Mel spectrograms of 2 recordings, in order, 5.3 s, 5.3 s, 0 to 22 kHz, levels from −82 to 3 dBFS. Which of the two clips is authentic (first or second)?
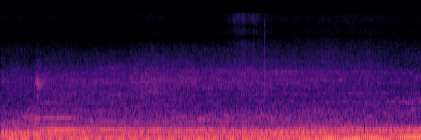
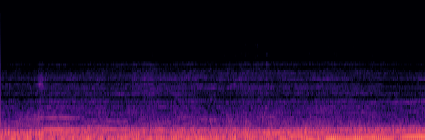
first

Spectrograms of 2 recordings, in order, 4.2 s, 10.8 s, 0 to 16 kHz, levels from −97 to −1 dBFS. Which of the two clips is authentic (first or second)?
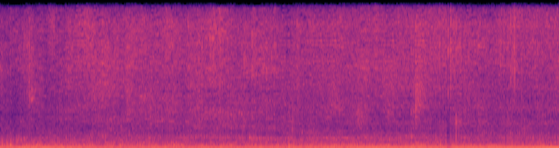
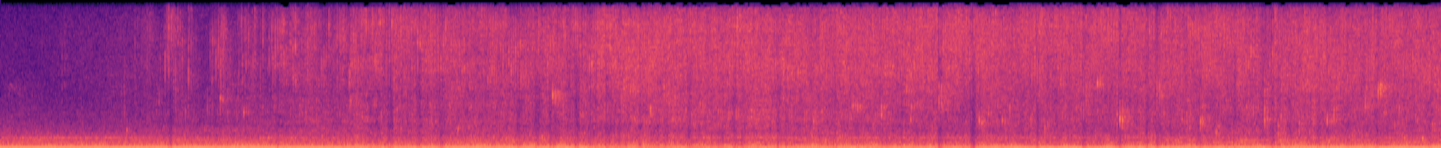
second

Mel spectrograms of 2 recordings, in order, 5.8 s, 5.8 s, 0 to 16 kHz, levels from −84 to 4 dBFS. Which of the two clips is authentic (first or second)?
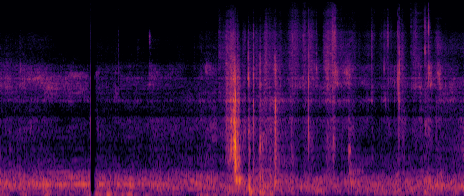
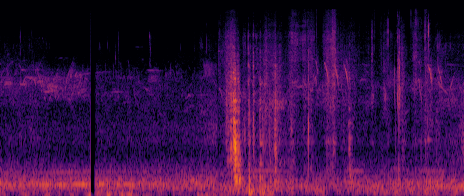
second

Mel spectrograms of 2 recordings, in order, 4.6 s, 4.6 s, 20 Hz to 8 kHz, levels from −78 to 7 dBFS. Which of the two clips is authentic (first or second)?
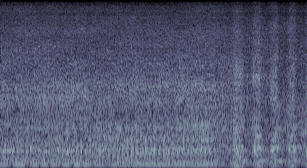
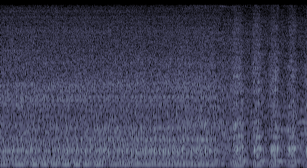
second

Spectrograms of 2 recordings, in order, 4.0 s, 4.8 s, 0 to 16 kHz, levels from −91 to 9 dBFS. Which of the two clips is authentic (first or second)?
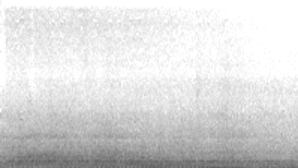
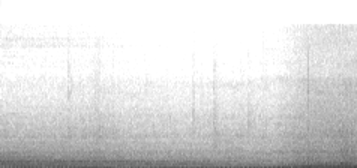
second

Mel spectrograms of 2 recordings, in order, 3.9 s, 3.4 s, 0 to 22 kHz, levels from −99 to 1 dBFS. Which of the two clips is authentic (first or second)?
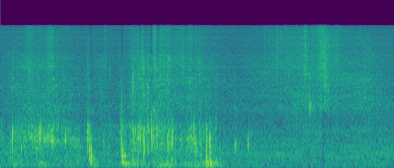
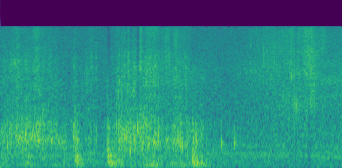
second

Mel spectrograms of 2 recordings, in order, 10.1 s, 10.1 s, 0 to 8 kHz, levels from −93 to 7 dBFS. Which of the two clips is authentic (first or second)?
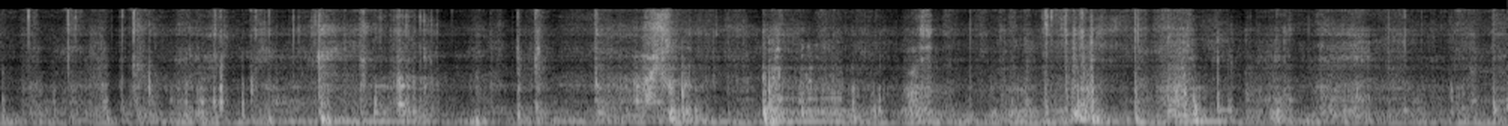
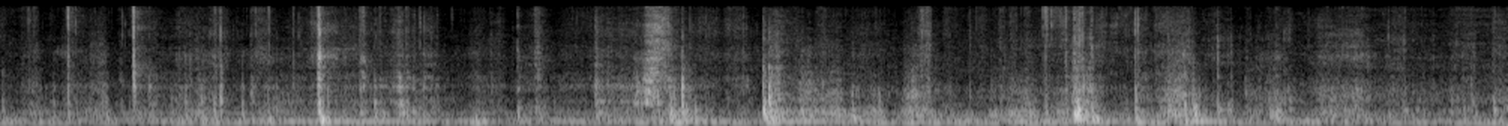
second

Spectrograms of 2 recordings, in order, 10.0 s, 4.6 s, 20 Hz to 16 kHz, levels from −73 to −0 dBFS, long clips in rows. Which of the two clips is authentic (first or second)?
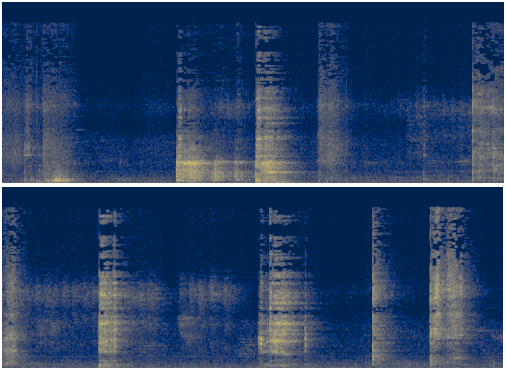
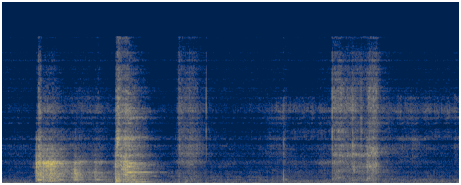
first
